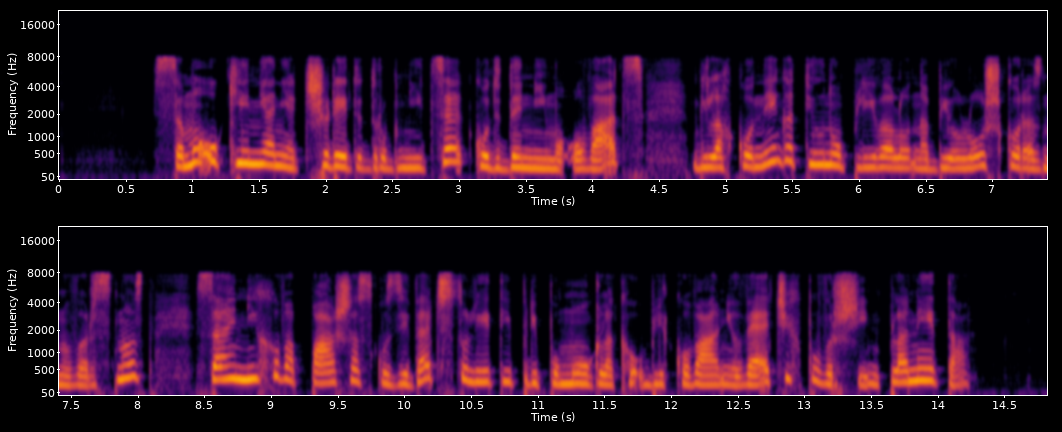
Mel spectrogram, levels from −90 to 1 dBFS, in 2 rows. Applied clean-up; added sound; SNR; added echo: none; none; none; none.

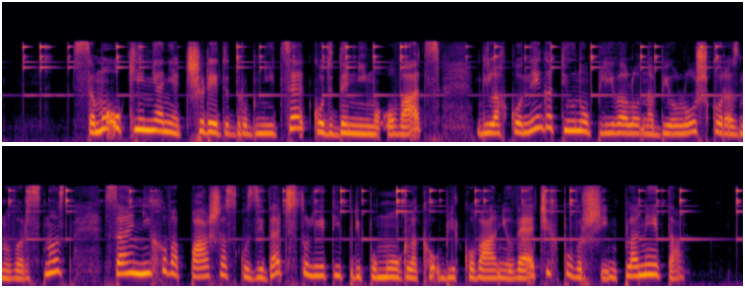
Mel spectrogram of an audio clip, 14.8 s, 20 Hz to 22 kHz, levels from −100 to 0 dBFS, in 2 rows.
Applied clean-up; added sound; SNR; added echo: none; Chink, clink; 14 dB; none.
